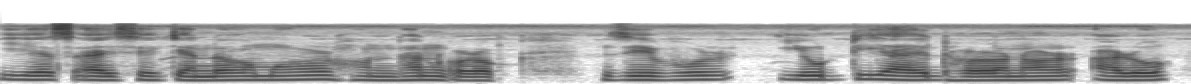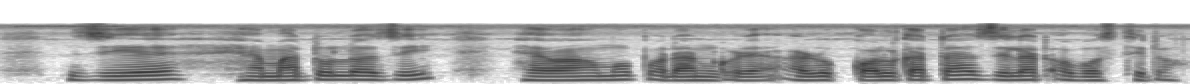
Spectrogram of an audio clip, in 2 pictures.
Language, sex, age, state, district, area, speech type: Assamese, male, 18-30, Assam, Lakhimpur, rural, read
